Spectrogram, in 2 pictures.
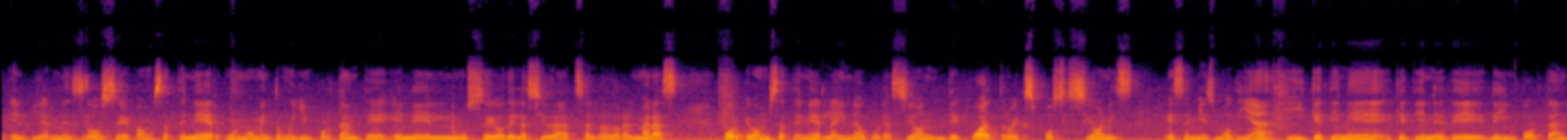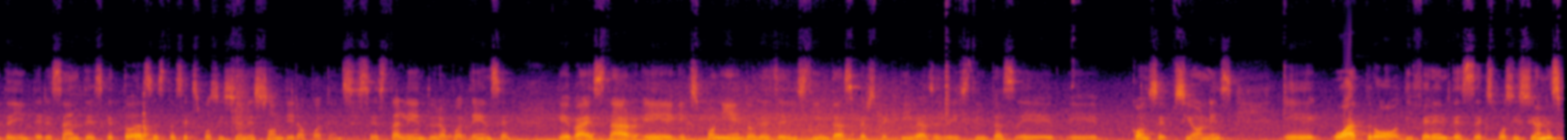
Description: AudioBoletines
Gloria Cano, directora del IMCAR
